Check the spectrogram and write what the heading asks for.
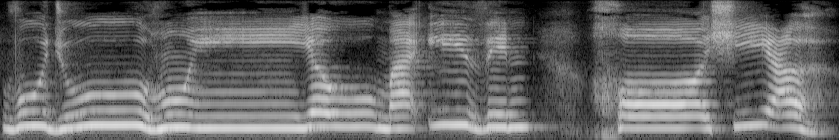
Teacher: इदगाम करते हुए वो नून की आवाज़ या के अंदर ही मर्ज हो जाएगी, यूँ समझें खामोश हो जाएगी। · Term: غنہ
